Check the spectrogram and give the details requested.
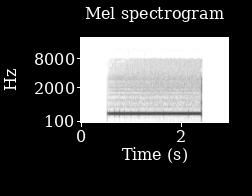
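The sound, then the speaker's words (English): A single steady electronic ring tone of an outgoing phone call, holding one even pitch for about two seconds before cutting off abruptly, clear and alone with no voices. “Well, look who decided to pick up the phone.”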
